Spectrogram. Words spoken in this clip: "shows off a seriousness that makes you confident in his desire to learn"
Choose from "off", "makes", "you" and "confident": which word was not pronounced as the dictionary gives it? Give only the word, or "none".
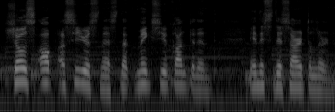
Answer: off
